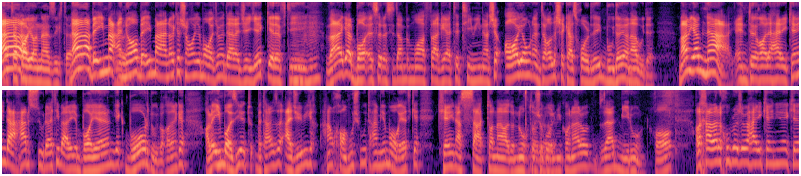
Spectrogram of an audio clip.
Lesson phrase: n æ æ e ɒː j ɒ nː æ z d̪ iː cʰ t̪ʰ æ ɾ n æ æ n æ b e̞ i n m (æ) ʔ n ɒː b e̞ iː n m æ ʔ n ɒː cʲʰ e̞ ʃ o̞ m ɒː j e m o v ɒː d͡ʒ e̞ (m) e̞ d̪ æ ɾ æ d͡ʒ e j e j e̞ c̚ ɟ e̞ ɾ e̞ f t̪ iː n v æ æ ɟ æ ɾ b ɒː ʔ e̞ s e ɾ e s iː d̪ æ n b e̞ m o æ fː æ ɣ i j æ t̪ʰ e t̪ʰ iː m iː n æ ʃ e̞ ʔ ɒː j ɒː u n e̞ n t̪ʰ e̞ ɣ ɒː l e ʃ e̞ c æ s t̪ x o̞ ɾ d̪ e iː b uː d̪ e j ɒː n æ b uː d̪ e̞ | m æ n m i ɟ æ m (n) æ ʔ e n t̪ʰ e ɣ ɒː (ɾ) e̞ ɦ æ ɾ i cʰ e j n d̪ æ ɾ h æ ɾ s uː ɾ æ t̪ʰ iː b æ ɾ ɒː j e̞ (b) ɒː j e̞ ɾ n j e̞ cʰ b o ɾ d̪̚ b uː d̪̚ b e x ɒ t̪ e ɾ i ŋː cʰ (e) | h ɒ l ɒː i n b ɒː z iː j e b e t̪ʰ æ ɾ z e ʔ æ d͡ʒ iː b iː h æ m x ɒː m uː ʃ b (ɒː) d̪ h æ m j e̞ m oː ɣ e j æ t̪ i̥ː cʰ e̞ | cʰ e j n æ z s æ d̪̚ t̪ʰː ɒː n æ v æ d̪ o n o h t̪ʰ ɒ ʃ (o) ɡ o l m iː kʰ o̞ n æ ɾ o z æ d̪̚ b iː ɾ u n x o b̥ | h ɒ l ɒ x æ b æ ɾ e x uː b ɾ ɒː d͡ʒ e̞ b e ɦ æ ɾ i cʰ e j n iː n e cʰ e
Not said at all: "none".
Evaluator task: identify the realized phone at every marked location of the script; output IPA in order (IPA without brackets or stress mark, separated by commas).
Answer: æ, m, n, l, b, e, uː, o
